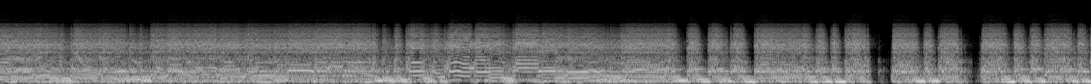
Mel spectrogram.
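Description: Heavily distorted eight-string electric guitar playing a metal riff through a Line 6 Helix's Mesa Boogie Dual Rectifier amp model, heard from a guitar speaker cabinet. Sustained notes and chords waver in pitch around the middle. Near the end come stop-start chugs with two brief silences.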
